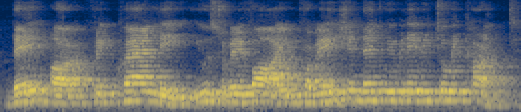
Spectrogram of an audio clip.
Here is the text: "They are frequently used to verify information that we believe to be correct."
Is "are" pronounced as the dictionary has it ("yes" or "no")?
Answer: yes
